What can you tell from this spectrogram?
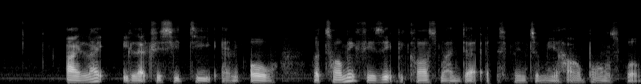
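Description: From 4.03 to 4.99 s the speech hits repeated stalls (stutter): packets arrived late, the jitter buffer ran dry ten times, and each gap was bridged by extending the last sound, about 195 ms in all, the longest 86 ms. Nothing is lost, but delivery drags and hiccups. On a spectrogram, short stretches of smeared, repeated harmonics appear, with faded tails in the longer gaps.

From 5.92 to 6.28 s comes a jitter buffer slow-down: to rebuild its reserve, the receiver repeated single pitch periods, adding 59 ms and running at 86% speed. The pitch stays put while sounds stretch out. The waveform shows near-identical repeated cycles and a spectrogram shows elongated, unchanging formants.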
